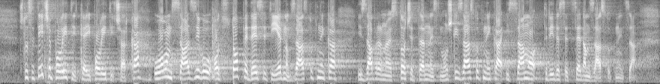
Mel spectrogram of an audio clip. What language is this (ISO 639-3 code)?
hrv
